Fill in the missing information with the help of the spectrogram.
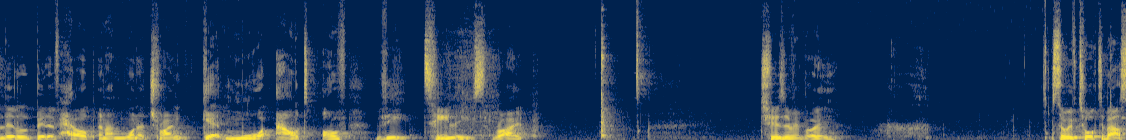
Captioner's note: sips tea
